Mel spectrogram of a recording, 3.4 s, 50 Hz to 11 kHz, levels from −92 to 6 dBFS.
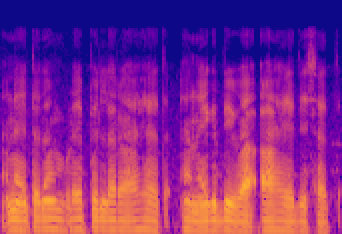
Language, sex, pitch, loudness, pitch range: Marathi, male, 95 Hz, -19 LUFS, 95-100 Hz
